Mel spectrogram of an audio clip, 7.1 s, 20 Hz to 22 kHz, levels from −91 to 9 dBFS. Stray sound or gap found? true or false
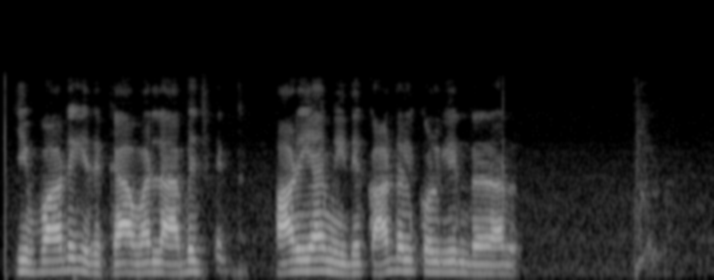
true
